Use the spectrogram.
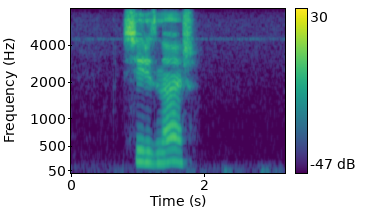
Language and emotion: Russian, neutral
